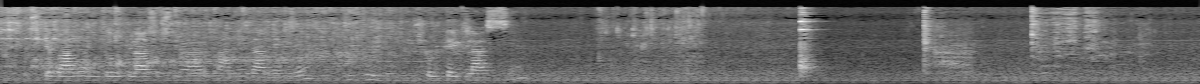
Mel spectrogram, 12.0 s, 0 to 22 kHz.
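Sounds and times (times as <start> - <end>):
ladle stirring and clinking on pan: 9.2 - 11.6.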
